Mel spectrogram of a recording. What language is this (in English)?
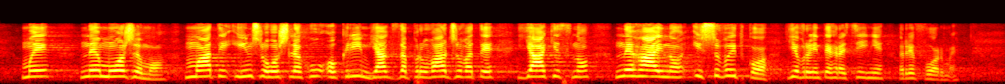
Ukrainian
